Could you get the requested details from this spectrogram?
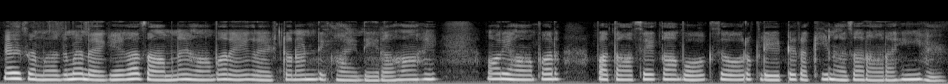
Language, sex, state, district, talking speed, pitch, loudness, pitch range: Hindi, female, Rajasthan, Jaipur, 165 wpm, 220 Hz, -15 LUFS, 210-235 Hz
